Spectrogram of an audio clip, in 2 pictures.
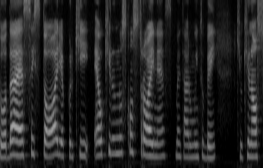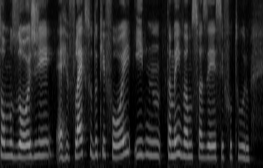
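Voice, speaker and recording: A woman's fairly high voice at a fairly slow pace, on a very clean recording with a silent background. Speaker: audience member asking a question. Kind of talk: audience question. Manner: soft-spoken.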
